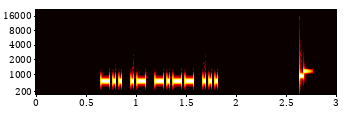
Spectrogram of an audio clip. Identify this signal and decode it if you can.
Morse code, heard as a keyed tone, about 40 wpm, 700 Hz. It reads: DAYS
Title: Sentences from Top 1000 Words - Review Part 5 - New Word Drill - 40wpm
